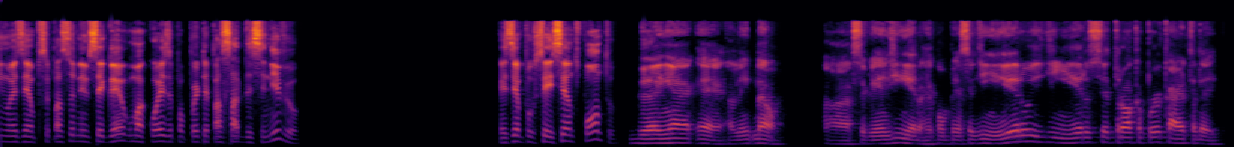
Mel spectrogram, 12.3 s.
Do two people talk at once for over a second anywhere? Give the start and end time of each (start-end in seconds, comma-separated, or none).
none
